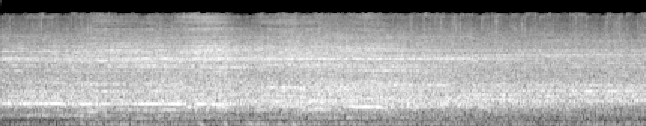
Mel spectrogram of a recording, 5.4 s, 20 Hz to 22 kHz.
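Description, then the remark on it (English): A large crowd at the 2022 Arnold Strongman Classic roars and cheers on competitor Chloe Brennan as she attempts to lift the Dinnie Stones, a dense, steady wash of voices and shouting that holds at a loud level for the whole stretch, with no single voice standing out. “Man, listen to this crowd get behind.”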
